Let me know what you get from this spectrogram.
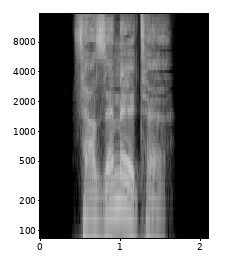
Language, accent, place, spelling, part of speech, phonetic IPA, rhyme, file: German, Germany, Berlin, versemmelte, adjective / verb, [fɛɐ̯ˈzɛml̩tə], -ɛml̩tə, De-versemmelte.ogg
- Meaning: inflection of versemmeln: 1. first/third-person singular preterite 2. first/third-person singular subjunctive II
